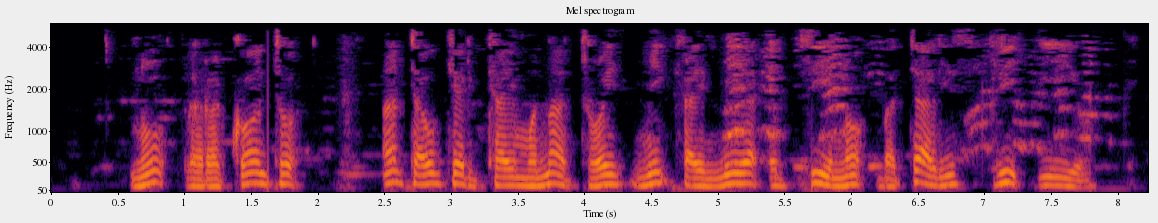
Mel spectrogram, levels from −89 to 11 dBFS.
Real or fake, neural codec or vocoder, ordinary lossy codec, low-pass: real; none; MP3, 24 kbps; 5.4 kHz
